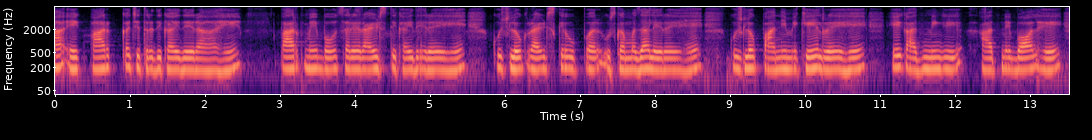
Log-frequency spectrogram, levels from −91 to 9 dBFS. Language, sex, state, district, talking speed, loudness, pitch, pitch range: Hindi, female, Chhattisgarh, Bilaspur, 185 wpm, -18 LUFS, 185 Hz, 180-195 Hz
